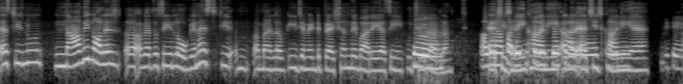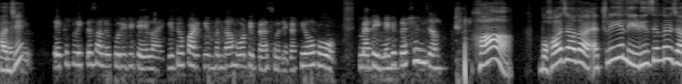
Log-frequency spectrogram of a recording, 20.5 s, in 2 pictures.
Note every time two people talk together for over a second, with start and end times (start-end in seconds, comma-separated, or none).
7.4-9.4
